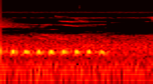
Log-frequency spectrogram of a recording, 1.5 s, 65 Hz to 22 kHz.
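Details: Two Philippine coucals meeting up, January 21, 2021; a run of eight deep, even hoots spaced about an eighth of a second apart, then fading, over a steady high background hiss.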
